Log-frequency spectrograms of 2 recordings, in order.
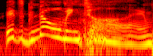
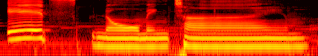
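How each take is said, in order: First: It is said in a lively, expressive way. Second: It is said in a flat, restrained way. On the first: The speaker calls it wrong. "Instead of, ... like it's morphing time" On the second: The speaker calls it right. "I just had to be like"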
